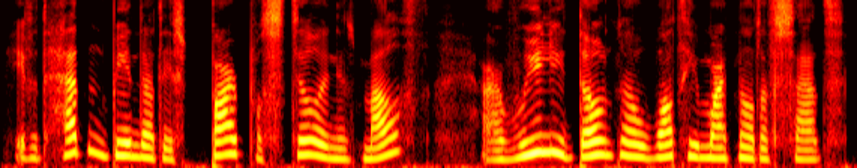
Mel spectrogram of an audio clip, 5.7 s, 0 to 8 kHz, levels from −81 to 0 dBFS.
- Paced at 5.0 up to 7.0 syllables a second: No, 4.7 syllables/s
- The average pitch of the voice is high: Yes, high, 215 Hz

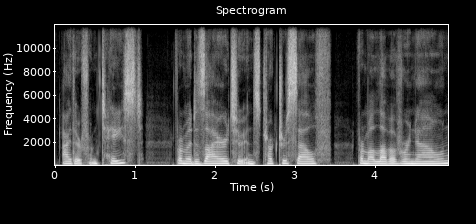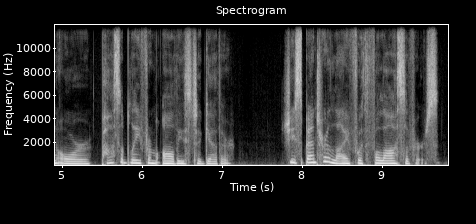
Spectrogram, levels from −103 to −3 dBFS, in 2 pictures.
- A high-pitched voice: Yes, high, 205 Hz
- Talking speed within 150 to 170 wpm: Yes, average, 160 wpm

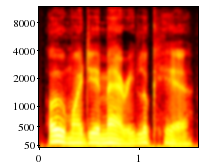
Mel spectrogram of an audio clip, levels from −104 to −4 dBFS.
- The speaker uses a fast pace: Yes, fast, 225 wpm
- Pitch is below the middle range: Yes, low, 105 Hz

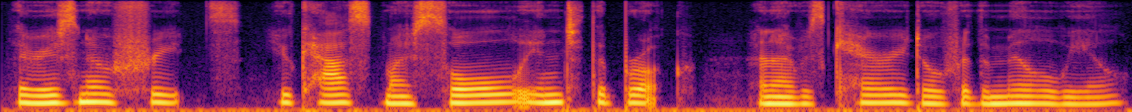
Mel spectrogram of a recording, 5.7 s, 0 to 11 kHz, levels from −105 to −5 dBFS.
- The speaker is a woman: Yes, female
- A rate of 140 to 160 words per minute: No, average, 200 wpm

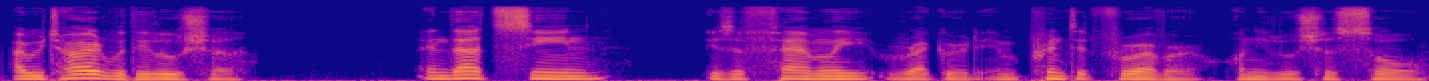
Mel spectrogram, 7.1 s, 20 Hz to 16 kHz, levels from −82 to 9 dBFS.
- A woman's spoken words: No, male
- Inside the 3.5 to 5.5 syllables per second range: Yes, 5.3 syllables/s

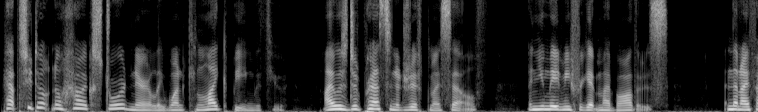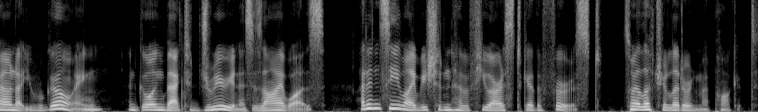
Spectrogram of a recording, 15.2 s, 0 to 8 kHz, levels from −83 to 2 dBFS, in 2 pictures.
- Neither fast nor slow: No, fast, 225 wpm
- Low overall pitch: No, high, 195 Hz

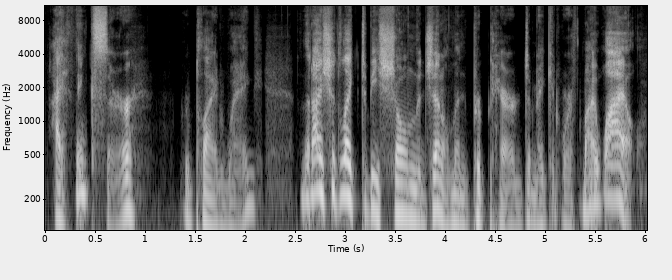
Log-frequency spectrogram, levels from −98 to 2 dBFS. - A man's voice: Yes, male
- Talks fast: Yes, fast, 210 wpm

